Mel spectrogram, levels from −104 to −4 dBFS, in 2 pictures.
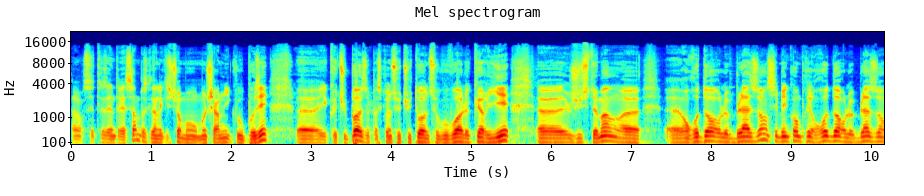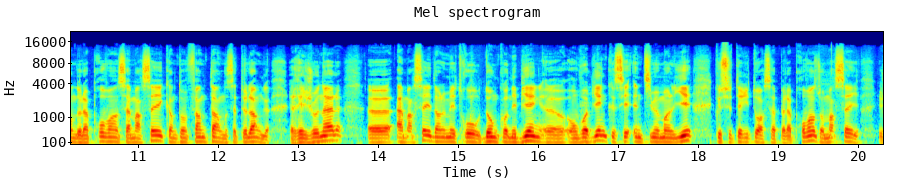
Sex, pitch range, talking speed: male, 105-130 Hz, 250 wpm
